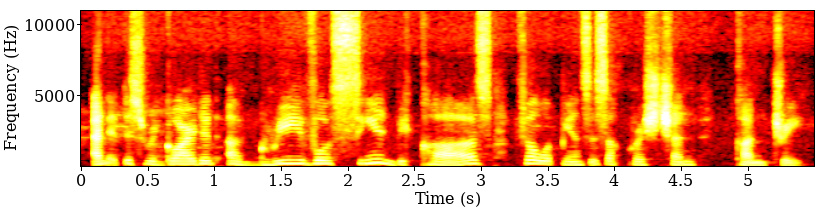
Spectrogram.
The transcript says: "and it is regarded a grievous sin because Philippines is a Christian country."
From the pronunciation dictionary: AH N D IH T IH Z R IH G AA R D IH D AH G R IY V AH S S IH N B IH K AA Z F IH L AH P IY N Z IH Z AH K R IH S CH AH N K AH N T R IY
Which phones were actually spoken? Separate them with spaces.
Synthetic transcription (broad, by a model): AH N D IH T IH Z R IH G AA R D IH D AH G R IY V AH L S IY N B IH K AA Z F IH L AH P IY N S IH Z AH K R IH S CH AH N K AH N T R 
